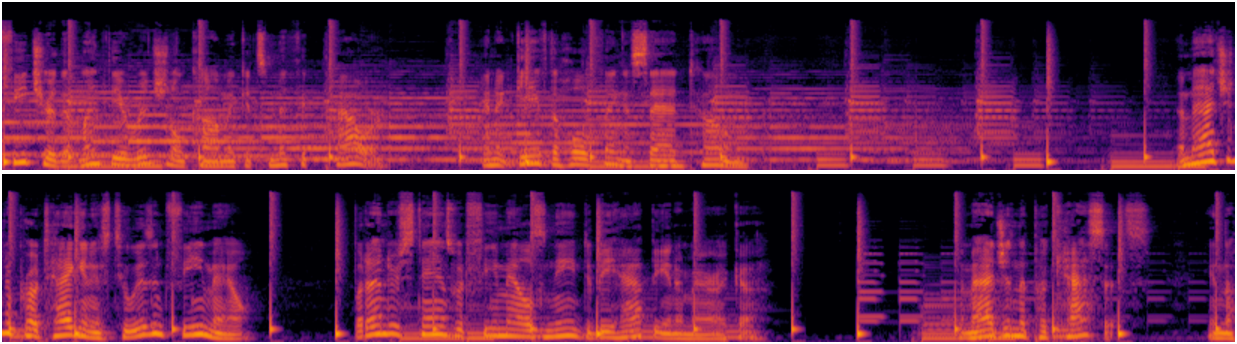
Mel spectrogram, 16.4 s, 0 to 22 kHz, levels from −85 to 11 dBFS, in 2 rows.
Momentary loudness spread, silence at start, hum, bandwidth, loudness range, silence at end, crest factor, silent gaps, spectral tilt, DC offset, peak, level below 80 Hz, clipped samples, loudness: 12 LU; 0 s; none; 14 kHz; 3 LU; 0 s; 18 dB; none; -5 dB/octave; under 0.1%; -2 dBFS; -50 dBFS; under 0.1%; -20 LUFS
